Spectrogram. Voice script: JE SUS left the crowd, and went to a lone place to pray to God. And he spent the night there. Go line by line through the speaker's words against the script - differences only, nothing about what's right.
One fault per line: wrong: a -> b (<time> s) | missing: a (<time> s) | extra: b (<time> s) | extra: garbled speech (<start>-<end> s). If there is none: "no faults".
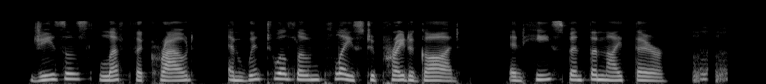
no faults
